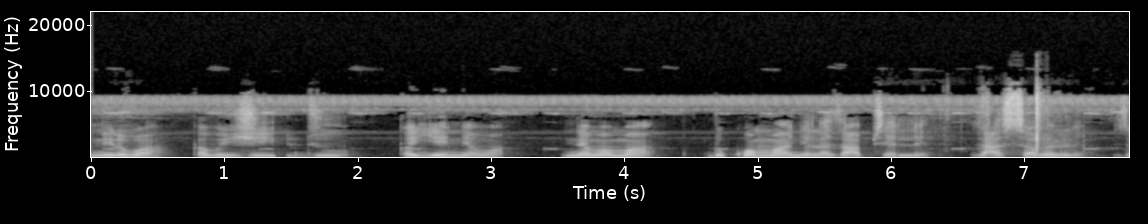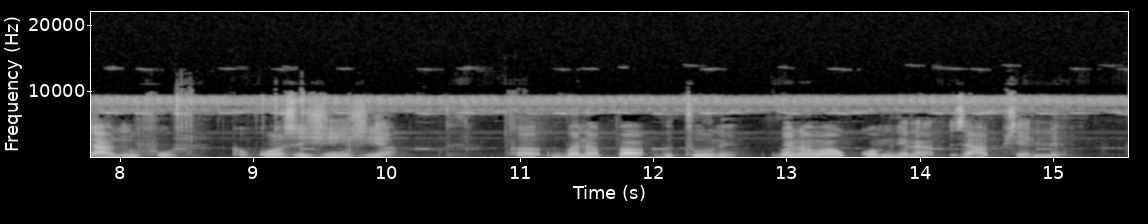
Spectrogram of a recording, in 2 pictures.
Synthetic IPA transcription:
nɨ˦ɾɨ˦βa˨ | ka˨βɛ˨ʒi˦duː˦ | ka˨jɛ˦nɛ˦ma˨ | nɛ˦ma˦maː˦˨ | dɨ˦ko˦mːaː˦ɲɛ˦la˨za̰˦ʔpi˨ɛ˨lːɨ˨za̰˦˨ʔsa˦βɨ˦nlɨ˨za̰˦ʔnu˦fo˦ | ka˨kʊ˦ʔʊ˦sɨ˦ʒɪ˦nʒi˦ja˨ | ka˨ɡ͡ba˨na˨pa˦bɨ˨tʰoː˦nɨ˨ | ɡ͡ba˨na˨maː˦ko˦mɲɛ˦la̰˨za˦ʔpi˨ɛ˨lːɨ˦

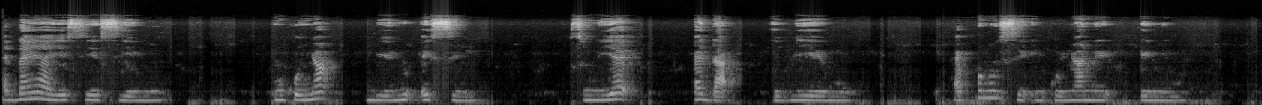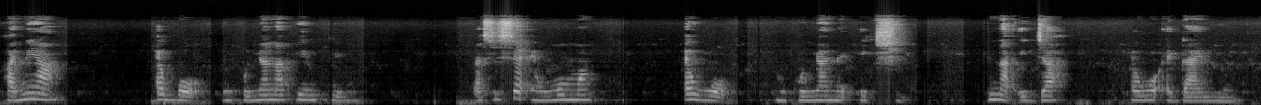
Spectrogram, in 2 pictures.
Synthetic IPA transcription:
ɛ˨dã˦n˦a˨jɛ˦si˨e˨si˨e˨mũ˦ | ŋ̩˨kʰo˨ɲᶣ˦ã˦˨ | ĩ˨e˨nũ˦ʔe˦sĩ˨m˨ | sũ˨nʊ̃˨jɛ˦ | ɛ˦da˨ | e˨bi˦e˦mũ˦ | ɛ˨pʰʊ̃˦nʊ̃˦si˨ŋ̩˨kʰo˨ɲᶣ˦ã˦nɪ̃˦e˨ɲĩ˨m | kʰa˨nɪ̃˦a˨ | ɛ˦bɔ˨ŋ̩˨kʰo˨ɲᶣ˦ã˦nã˦pʰɪ˦m̩˦pʰe˨m | ja˨ɕɪ˦ɕɛ˦ʔ̩˨wʊ̃˦mã˦ | ɛ˦wɔ˨ | ŋ̩˨kʰo˨ɲᶣ˦ã˦nɪ̃˦e˨t͡ɕʰi˨˦ | nã˨ʔɛ˨d͡ʑa˦ | ɛ˦wɔ˦ʔɛ˨da˦nʊ̃˨m

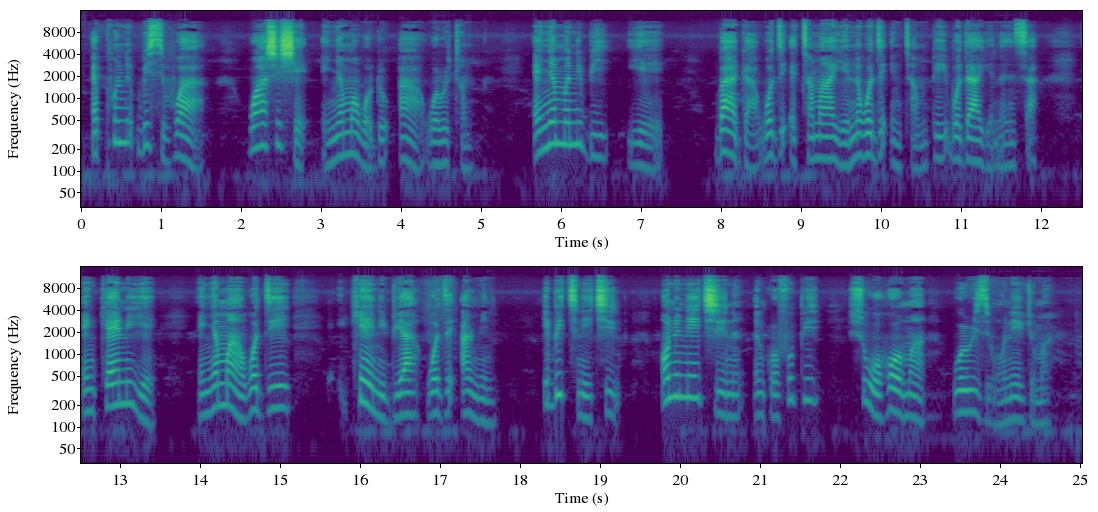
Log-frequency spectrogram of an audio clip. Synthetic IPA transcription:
ɛ˨pʰʊ̃˦n˦bi˦si˨hʊ˦a˨ | wɔ˦a˦ɕɪ˦ɕɛ̰˨ɲã˦mã˦wɔ̰˨dʊ˦a˨wɔ˦ɾɪ˦tʰʊ̃˨n | ɛ˨ɲã˦mã˦nʊ̃˦bi˦ | jɛ̰˨ | ba˦˨ɡa̰˨wɔ˦dɪ˦ʔɛ˨tʰã˦mã˦jɛ˨nã˦wɔ˦dɪ˦˨n̩˨tʰã̰˨mpʰɪ˦wɔ˦dɪ˦a˨jɛ̰˨nɪ̰̃˨n̩˦sa̰˦˨ | ŋ̩˨kʰɛː˦nɪ̃˦jɛ˨ | ɛ˨ɲã˦mã˦˨wɔ˦dɪ˦ | kʰe˦˨nĩ˨dɥa˦wɔ˦dɪ˦a˦ɲᶣɪ̃˨n | e˦bi˦tʰi˨nẽ˨t͡ɕʰi˦ɾ | ɔ˦nʊ̃˦ñ˦e˦t͡ɕʰi˨ɾnʊ̃˦ŋ̩˨kʰʊ˨ɔ˨fʊ˦pi˦ | sʊ˦wɔ˨ɦɔ˦mã˨ | wɔ˦ɾi˦zi˨hɔ̰̃˨nʊ̃˦e˦d͡ʑᶣu˨mã˨

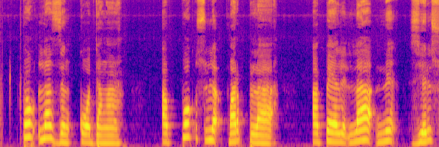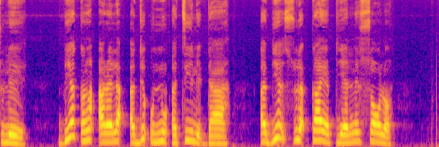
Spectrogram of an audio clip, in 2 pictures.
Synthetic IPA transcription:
pɔ˦kla˦zɪ˨ŋkɔ˨da˨ŋaː˦ | a˨pɔ˦ksu˦la˦k͡pa˨ɾɪ˦pɨ˨laː˦ | a˨pɛː˨ɣlɪ˨laː˦nɛ˦ | zi˨ɛ˨ɾɪ˦su˨leː˦˨ | bi˨˦ɛ˦ka˨ŋa˦a˨ɾɛ˨la˦a˨dɪ˦ʔo˨nu˦ʔa˨tiː˦lɪ˨daː˨˦ | a˨bi˦e˦su˦la˦ka˦jɛ˨pɪ˨ɛ˨lnɨ˦sɔ˦ɣlɔ˨

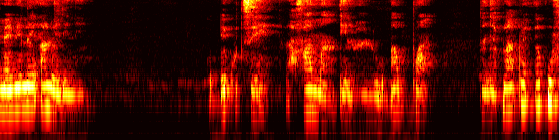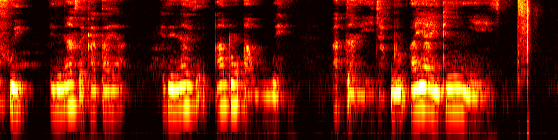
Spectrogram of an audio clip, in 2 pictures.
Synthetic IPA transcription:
ɛ˨mɛ˨βɪ˦lɛ˦ʔa˦lʊ˨ɛ˨dɪ˨nɪ̃˨ | e˦ku˨t͡sɛ˦ | la˨fa˦mã˨e˨lu˨lo˨a˦ba˦˨m | dã˨d͡ʒa˨k͡pla˦dʊ˦ɛ˦ku˦fu˦e˦ | ɛ˨dɪ˨ɲ˦ã˦zɛ˨ka˦ta˦ja˦ | ɛ˨dɪ˨ɲa˦z̰a˦dʊ̃˦ʔa˨wu˨ɛ˨ | ba˦ɡa˨nɪ̃˨ji˨d͡ʒa˨k͡plo˦a˦ja˦je˨di˦ɲ˨ɛ˨

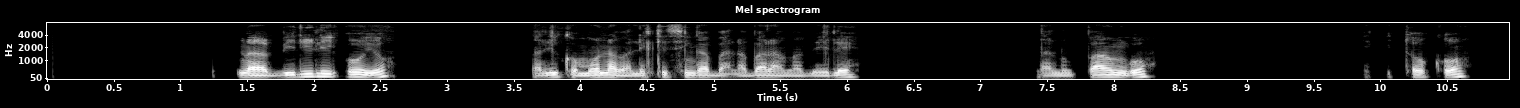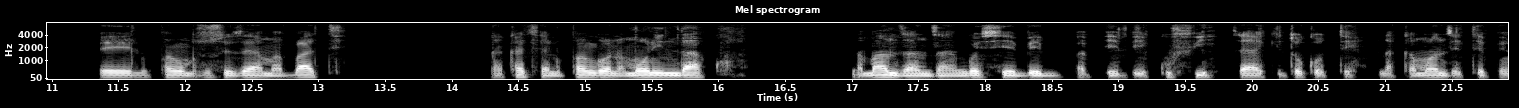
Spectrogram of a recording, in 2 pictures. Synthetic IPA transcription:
na˨bi˨li˦li˦ʔo˦jo˦ | na˨li˦ko˨mɔ˦na˨βa˨le˨ke˦si˦ŋɡa˦ba˨la˨ba˦la˨ja˨ma˨be˨le˦ | na˨lo˨pa˦ŋɡo˦ | ja˨ki˨tʰɔ˦kʰɔ˦ | pe˦lo˨pa˦ŋɡo˨mo˨su˦su˨e˨za˦ja˨ma˨ba˦tʰi̥˨ | na˨ka˦ti˨ja˨lo˨pa˦ŋɡo˦na˨mɔ˦ni˦nda˦ko̥˨ | na˨ma˦nza˨nza˨ja˨ŋɡo˦e˨si˦e˦˨be˦˨e˨be˨ku˦fi˦e˨za˦ja˨ki˨tɔ˦kɔ˦tɛ˦na˨ka˨mwa˦nze˨tʰɛ˦pe˦

